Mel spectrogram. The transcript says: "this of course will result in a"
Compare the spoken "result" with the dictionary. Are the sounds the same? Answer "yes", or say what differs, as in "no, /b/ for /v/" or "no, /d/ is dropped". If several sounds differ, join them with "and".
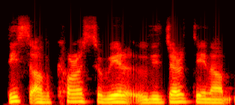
no, /l/ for /ɹ/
